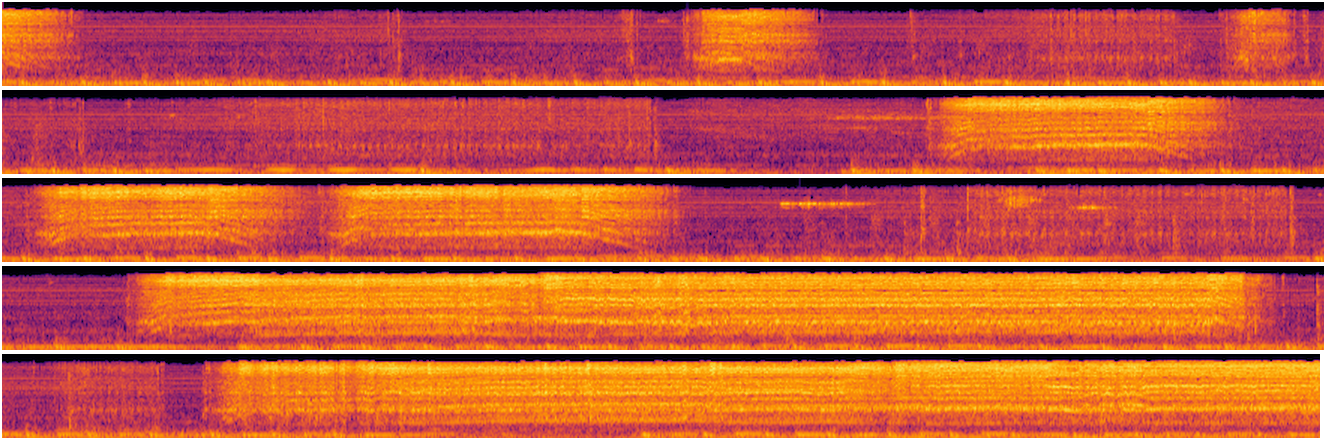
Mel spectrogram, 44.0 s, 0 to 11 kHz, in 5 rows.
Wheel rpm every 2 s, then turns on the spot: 20, 0, 20, 10, 10, 10, 10, 50, 60, 80, 110, 0, 20, 40, 160, 160, 160, 60, 80, 160, 160, 160.
4-6 8-14 24-26 34-36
